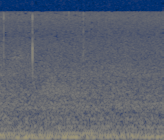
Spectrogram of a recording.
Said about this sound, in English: Sorry, guys, if you hear cars outside my window. I'm in, in New York, so.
